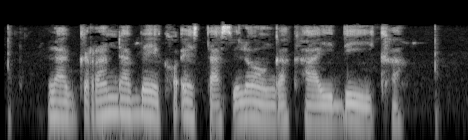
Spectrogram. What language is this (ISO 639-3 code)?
epo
